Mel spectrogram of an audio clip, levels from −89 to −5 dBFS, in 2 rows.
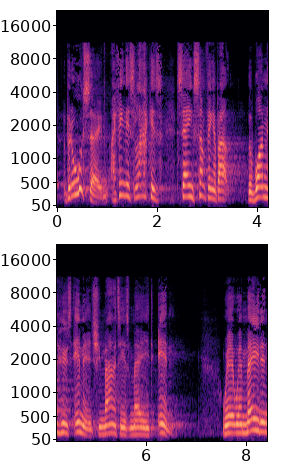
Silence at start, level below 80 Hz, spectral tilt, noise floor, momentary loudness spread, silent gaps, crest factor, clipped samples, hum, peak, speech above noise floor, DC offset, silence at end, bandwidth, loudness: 0.1 s; -74 dBFS; -4.5 dB/octave; -56 dBFS; 8 LU; none; 18 dB; under 0.1%; none; -8 dBFS; 31 dB; under 0.1%; 0 s; 11.5 kHz; -26 LUFS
